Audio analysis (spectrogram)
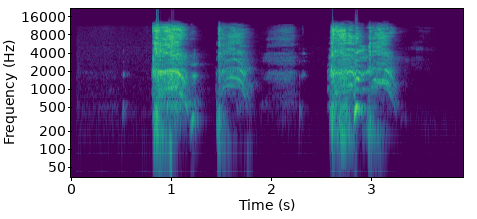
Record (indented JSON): {
  "three_cough_length": "3.9 s",
  "three_cough_amplitude": 32768,
  "three_cough_signal_mean_std_ratio": 0.41,
  "survey_phase": "beta (2021-08-13 to 2022-03-07)",
  "age": "18-44",
  "gender": "Female",
  "wearing_mask": "No",
  "symptom_none": true,
  "smoker_status": "Current smoker (1 to 10 cigarettes per day)",
  "respiratory_condition_asthma": false,
  "respiratory_condition_other": false,
  "recruitment_source": "REACT",
  "submission_delay": "2 days",
  "covid_test_result": "Negative",
  "covid_test_method": "RT-qPCR",
  "influenza_a_test_result": "Negative",
  "influenza_b_test_result": "Negative"
}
